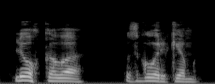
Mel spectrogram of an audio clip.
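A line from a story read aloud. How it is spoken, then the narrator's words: Glum fat man's reply. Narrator (Russian): уныло ответил толстяк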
